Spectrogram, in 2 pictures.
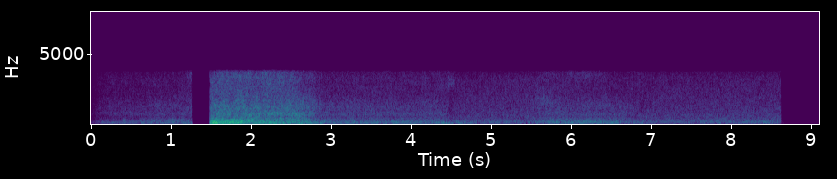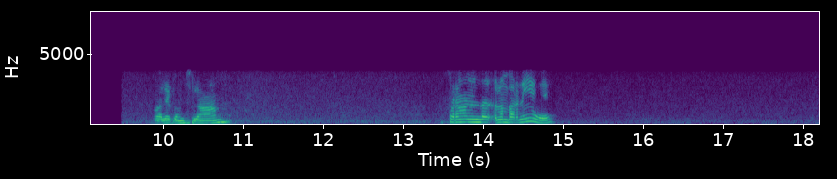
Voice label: Call Recordings; Private Number; outgoing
